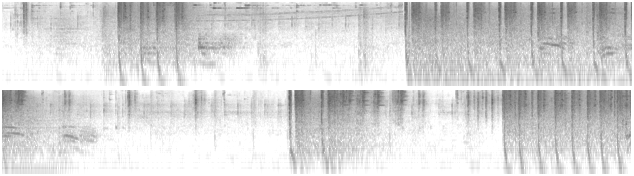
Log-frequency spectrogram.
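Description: Rapid pistol fire in a video game, fast repeated sharp cracks in several long bursts separated by quieter stretches, with a voice talking in between.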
